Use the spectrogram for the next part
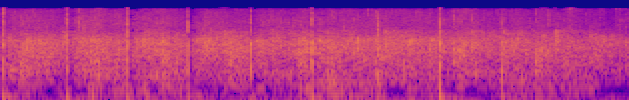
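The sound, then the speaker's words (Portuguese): A church audience claps steadily and loudly as applause for the Holy Spirit, a dense continuous patter of many hands with a few sharper individual claps standing out, and no voices heard. “Eu acho que dá para dar um aplauso mais forte ao Espírito Santo, né?”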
